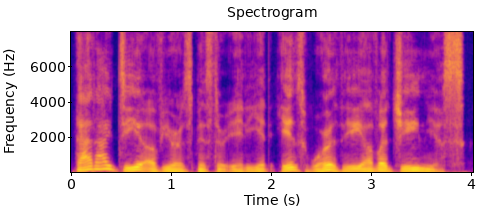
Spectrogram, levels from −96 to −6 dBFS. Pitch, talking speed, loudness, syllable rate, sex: 115 Hz, 165 wpm, -17 LUFS, 3.9 syllables/s, male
